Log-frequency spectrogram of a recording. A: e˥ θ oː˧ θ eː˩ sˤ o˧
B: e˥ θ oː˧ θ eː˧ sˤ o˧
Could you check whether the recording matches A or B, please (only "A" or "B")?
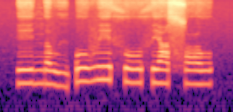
B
